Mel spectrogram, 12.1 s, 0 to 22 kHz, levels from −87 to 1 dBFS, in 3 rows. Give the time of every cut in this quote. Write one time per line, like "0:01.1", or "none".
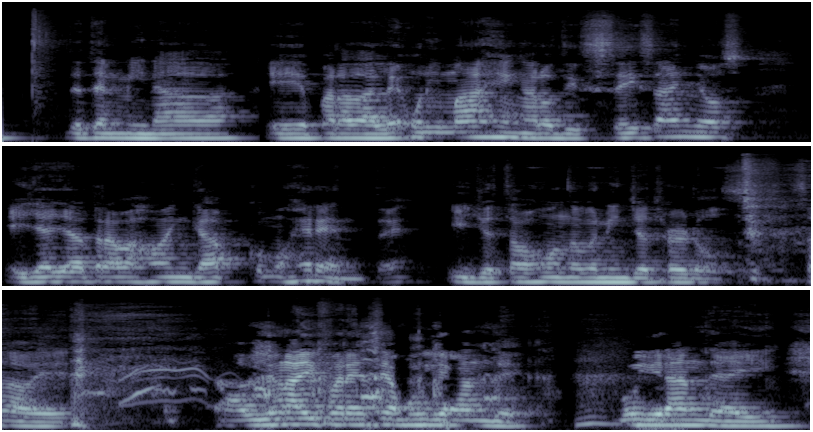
0:01.3
0:06.2

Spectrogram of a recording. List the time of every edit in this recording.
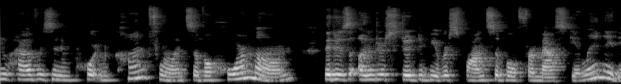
none

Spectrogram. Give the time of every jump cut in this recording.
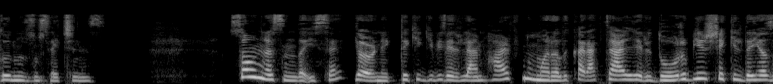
0:03.5
0:04.4
0:05.2

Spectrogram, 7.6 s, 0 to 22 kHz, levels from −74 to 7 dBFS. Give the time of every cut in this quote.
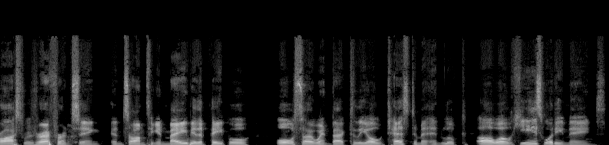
0:05.9

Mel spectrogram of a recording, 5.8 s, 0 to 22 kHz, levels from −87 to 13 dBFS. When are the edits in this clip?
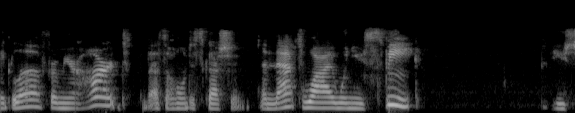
0:01.3
0:01.8
0:02.5

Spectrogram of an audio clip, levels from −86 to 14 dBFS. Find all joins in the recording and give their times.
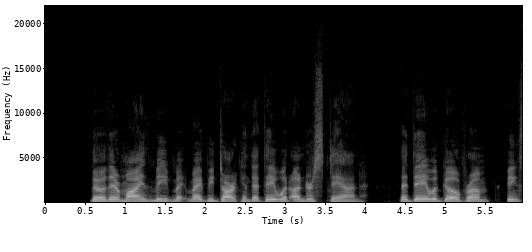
none

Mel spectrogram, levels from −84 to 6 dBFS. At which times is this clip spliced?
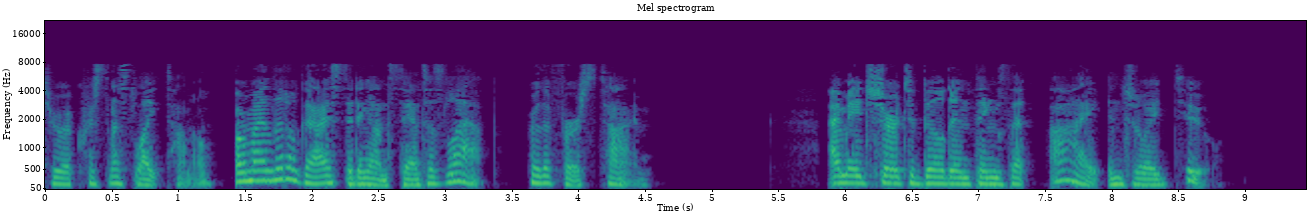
0:01.3
0:03.5

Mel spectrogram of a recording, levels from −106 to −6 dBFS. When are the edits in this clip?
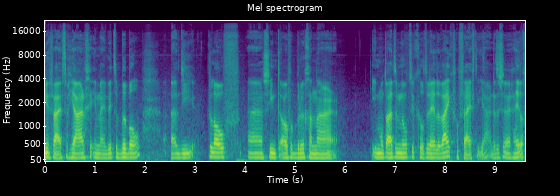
none

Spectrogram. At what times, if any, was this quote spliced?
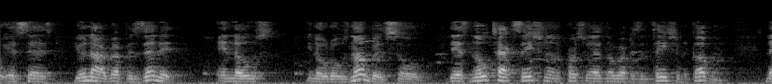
0:06.8

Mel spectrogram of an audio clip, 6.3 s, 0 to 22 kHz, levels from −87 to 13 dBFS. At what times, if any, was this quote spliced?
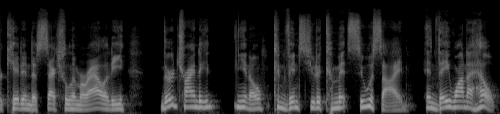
0:02.2

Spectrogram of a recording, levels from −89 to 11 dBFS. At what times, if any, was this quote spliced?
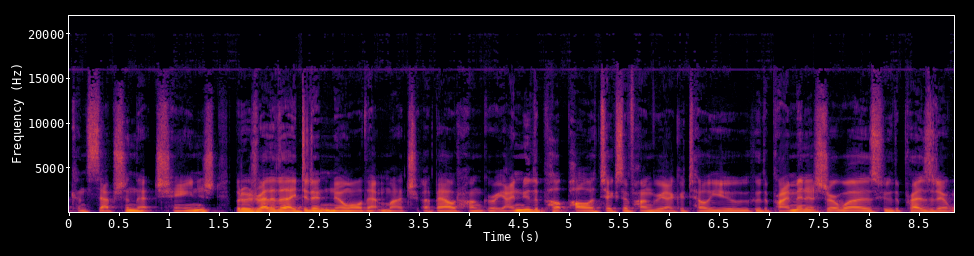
0:01.6

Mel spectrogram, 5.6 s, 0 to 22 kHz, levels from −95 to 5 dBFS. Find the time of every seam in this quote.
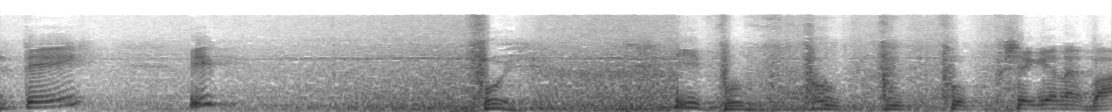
none

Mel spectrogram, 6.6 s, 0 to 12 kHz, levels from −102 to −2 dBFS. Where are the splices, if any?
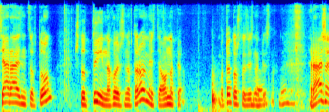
0:04.6

